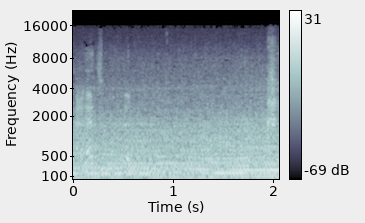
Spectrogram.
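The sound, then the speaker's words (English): A monster truck engine rumbles steadily with a low, throaty drone, its pitch shifting slightly as the truck goes back and forth with Hulk Hogan and Bischoff tethered together, set against a noisy, crowded background. “just going back and forth in the monster truck tethered together.”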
